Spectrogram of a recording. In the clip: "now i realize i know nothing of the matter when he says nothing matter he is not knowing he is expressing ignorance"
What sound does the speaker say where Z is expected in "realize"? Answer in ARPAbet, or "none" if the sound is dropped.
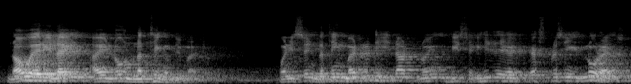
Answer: none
